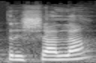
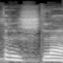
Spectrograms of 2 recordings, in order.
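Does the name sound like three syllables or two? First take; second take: three; two. First: The name is said with an extra middle syllable. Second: The name is said with two syllables. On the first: The name's meaning has changed. "आप अपने नाम में एक ए और लगा लीजिए" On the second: This is the original name. "मेरा नाम त्रिशला है"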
